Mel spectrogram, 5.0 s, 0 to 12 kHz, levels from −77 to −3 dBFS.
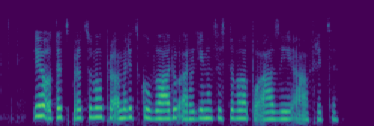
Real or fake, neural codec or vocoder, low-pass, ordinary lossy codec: fake; codec, 16 kHz, 4 kbps, FreqCodec, smaller model; 7.2 kHz; AAC, 48 kbps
